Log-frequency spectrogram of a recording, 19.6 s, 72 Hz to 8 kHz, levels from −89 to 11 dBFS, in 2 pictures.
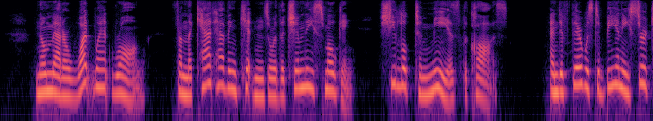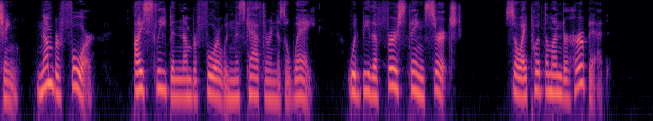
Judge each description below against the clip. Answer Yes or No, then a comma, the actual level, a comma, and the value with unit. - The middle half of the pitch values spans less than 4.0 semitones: No, average, 5.2 semitones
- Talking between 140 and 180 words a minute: Yes, average, 165 wpm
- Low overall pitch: No, high, 225 Hz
